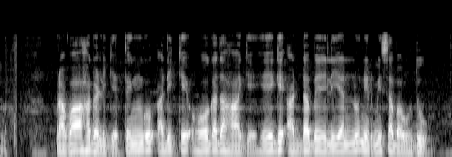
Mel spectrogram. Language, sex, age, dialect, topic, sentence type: Kannada, male, 18-24, Coastal/Dakshin, agriculture, question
